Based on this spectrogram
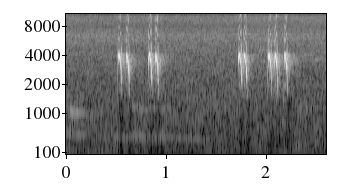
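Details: Javan grey-throated white-eye, a lively singing bird in Java, giving varied whistles and very loud, sustained 'tembakan' shot notes. Here: sharp, high chipping notes in quick pairs, then tight triplets, separated by short pauses, over a quiet background.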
